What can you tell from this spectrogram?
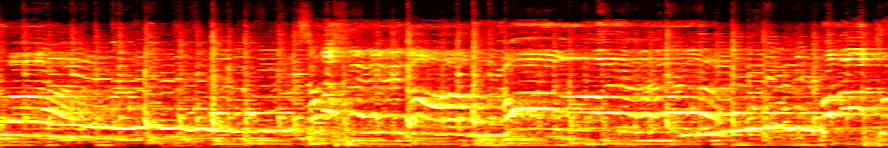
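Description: A woman singing a Turkish song live into a microphone over instrumental accompaniment, with long held notes that slide down and up.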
